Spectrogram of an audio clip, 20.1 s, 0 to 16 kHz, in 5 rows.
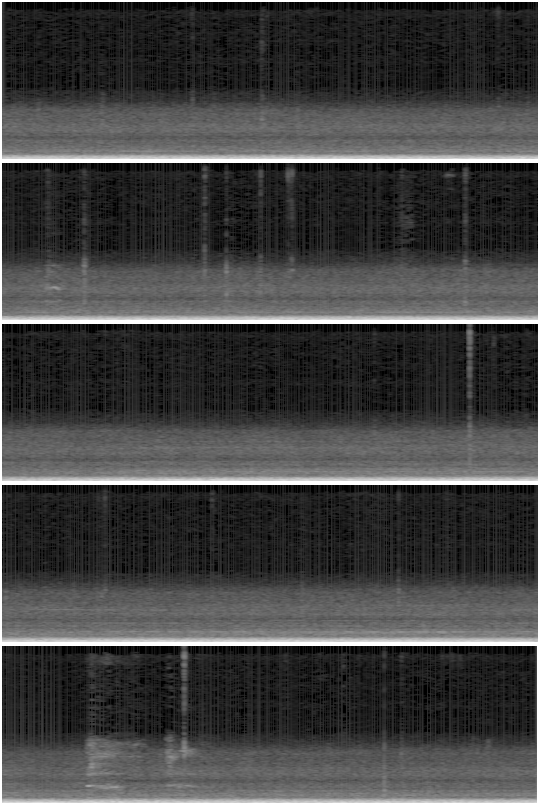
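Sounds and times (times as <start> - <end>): jet engine and airflow roar: 0.0 - 20.0
low hum: 0.0 - 20.0.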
